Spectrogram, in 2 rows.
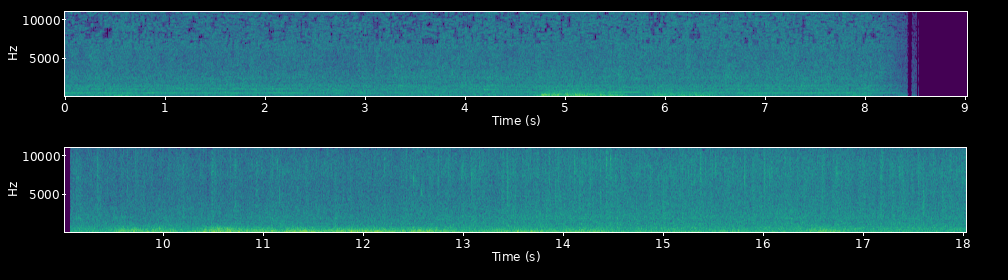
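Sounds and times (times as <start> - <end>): heavy rain: 0.0 - 8.5, 9.1 - 18.0
low rumble of thunder: 4.7 - 6.6, 9.1 - 18.0.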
